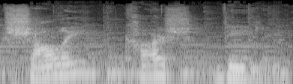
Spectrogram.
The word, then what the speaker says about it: Shalikashvili: Dolly gosh really like shy Kos vely shy like Dolly Kos like gosh vely like reallyy and the people in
